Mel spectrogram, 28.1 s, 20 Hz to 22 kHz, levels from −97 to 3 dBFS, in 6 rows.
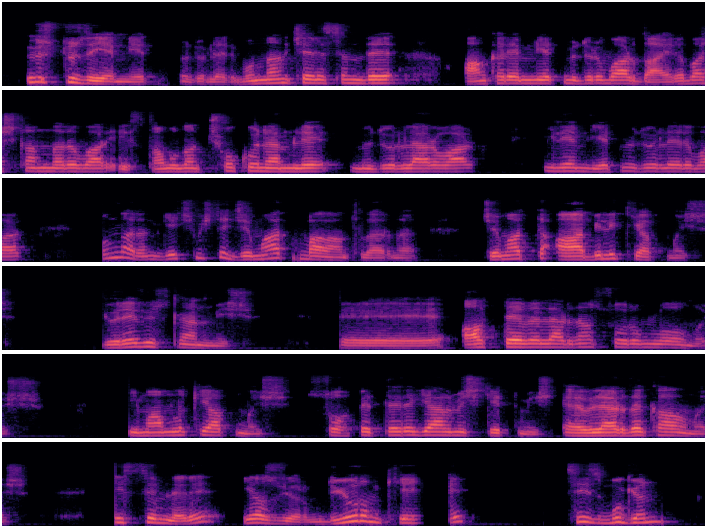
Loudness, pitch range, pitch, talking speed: -34 LUFS, 145-170 Hz, 155 Hz, 105 wpm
